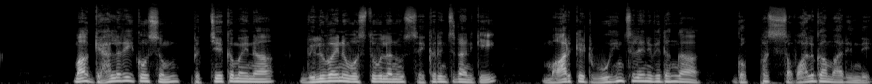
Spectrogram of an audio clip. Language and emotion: Telugu, fearful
